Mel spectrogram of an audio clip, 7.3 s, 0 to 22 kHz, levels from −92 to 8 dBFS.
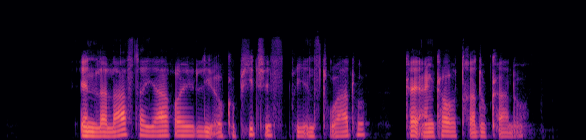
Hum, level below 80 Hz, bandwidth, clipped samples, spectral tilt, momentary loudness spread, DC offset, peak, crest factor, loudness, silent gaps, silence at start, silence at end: none; -66 dBFS; 7.2 kHz; under 0.1%; -8 dB/octave; 12 LU; under 0.1%; -8 dBFS; 20 dB; -28 LUFS; 4.93-5.05 s; 1 s; 0.75 s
